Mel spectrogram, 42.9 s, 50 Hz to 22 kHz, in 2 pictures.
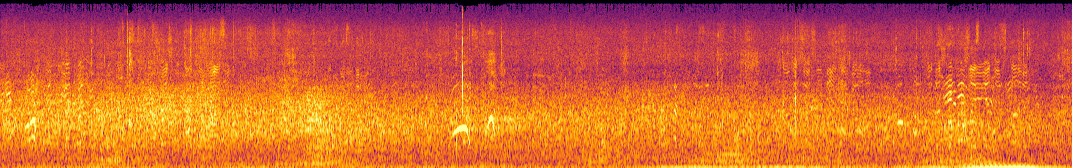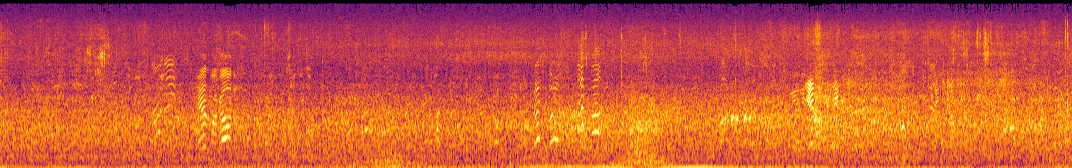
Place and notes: public skating rink in our town
28 December, ~18:00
